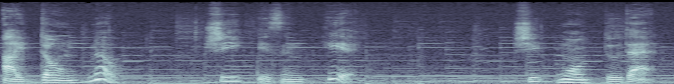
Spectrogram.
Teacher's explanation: como pronuncia o N''T? Engole o T.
